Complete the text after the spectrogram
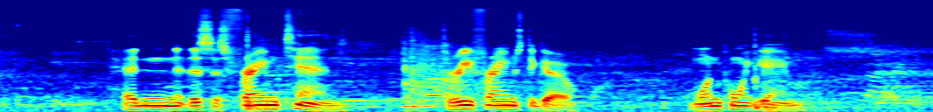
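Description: A young man talks loudly nearby in an echoing hall.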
